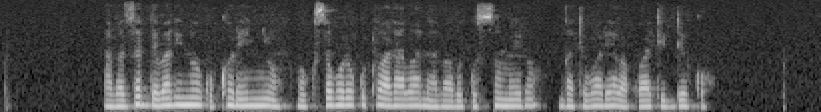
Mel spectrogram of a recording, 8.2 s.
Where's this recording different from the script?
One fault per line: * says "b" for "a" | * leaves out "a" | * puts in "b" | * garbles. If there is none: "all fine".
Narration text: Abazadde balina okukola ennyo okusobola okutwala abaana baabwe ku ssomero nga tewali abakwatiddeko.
all fine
